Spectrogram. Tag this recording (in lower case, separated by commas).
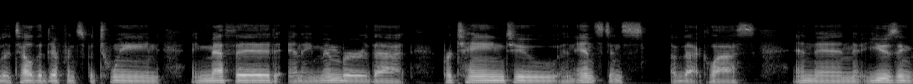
speech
